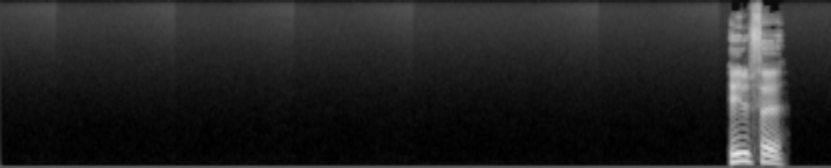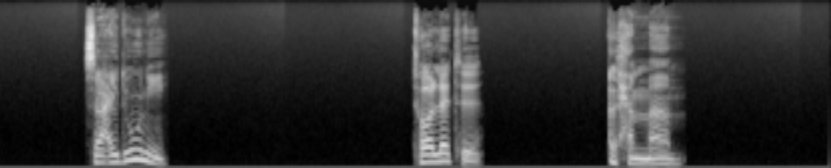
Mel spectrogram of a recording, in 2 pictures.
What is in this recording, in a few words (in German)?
arabisch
